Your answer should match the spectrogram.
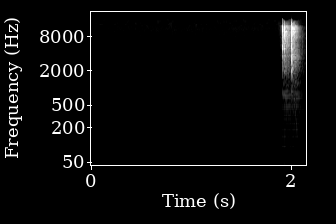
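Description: Near silence, then a short, sharp whoosh near the end, lasting about a fifth of a second.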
